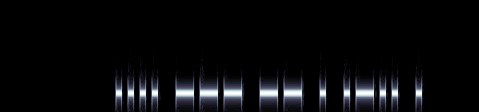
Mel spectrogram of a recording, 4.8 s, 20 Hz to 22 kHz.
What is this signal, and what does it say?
Morse code, heard as a keyed tone, about 20 wpm, 700 Hz. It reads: HOMELE
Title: Build A Word - 2 Letters At A Time - 8-Letter Words - 20wpm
